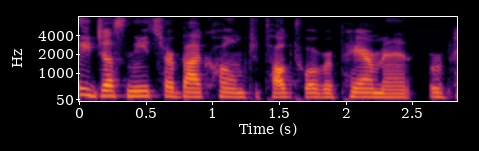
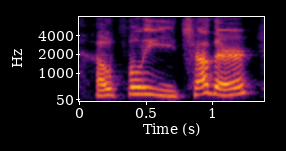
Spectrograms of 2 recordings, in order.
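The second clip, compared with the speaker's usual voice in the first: teasing; 6 semitones higher, 3 dB louder, faster than usual. A narrator's reading. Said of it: "Zoe teases".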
